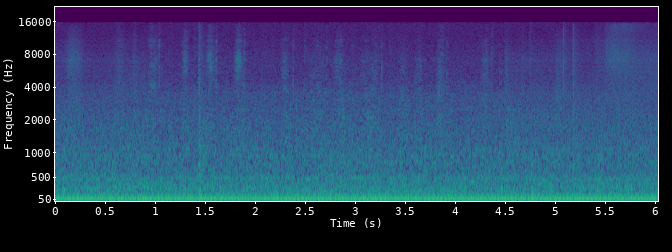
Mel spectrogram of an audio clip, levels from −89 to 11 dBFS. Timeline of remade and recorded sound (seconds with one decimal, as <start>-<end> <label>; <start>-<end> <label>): 0.0-0.9 remade; 0.9-4.5 recorded; 4.5-6.0 remade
